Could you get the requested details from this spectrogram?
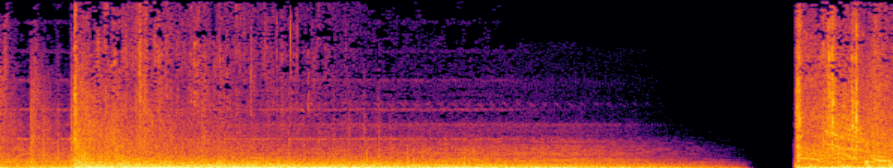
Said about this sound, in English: The Japanese got down, and we got down, and then the grenade went off.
